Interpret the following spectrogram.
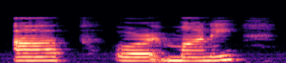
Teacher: it's an open mid vowel sound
